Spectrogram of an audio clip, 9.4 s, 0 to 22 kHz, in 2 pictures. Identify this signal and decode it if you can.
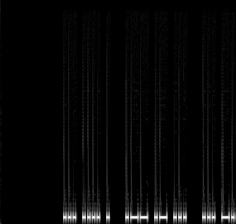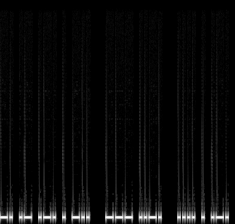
Morse code, heard as a keyed tone, about 25 wpm, 700 Hz. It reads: SHE WAS SCARED OF HER
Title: Sentences from Top 1000 Words - Review Part 4 - 25wpm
